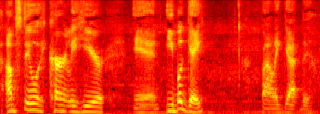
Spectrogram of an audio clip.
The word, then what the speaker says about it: Ibagué: But anyhow, I'm still currently here in Ibagué. Finally got the pronunciation right.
